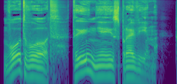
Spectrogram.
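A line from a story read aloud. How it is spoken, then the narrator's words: Amused snort. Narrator (Russian): хмыкнул он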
